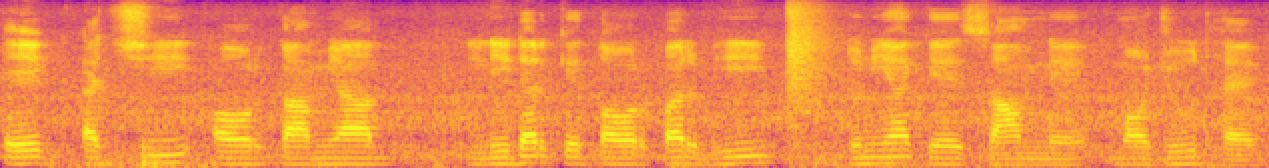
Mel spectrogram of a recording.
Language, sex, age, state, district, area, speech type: Urdu, male, 30-45, Delhi, South Delhi, rural, spontaneous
